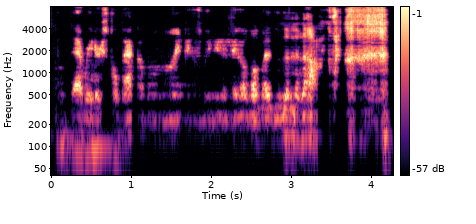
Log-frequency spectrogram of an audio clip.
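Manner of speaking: an unvoiced playful whisper. Streamer teasing viewers with a joke, whisper. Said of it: "I was just kidding".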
